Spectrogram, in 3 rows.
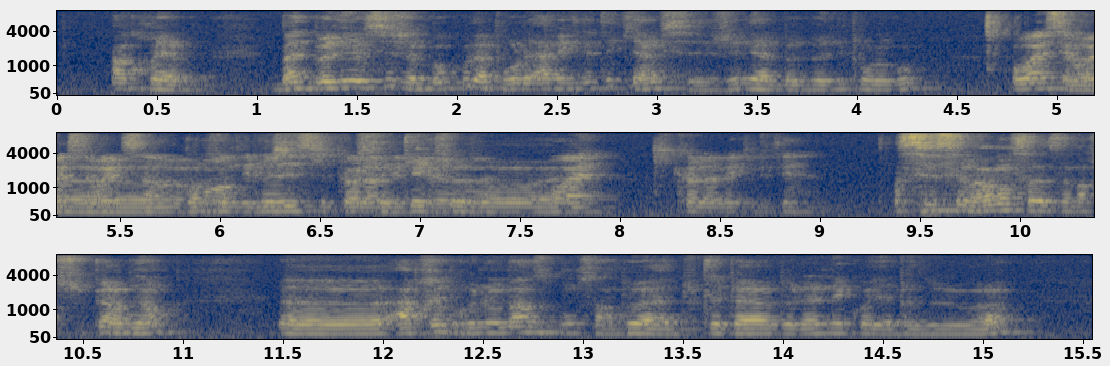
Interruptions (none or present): present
